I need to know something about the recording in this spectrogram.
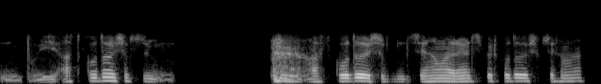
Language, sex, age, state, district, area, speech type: Kashmiri, male, 18-30, Jammu and Kashmir, Bandipora, rural, conversation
